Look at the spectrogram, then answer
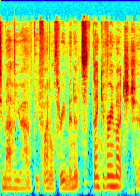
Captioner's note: speaking French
